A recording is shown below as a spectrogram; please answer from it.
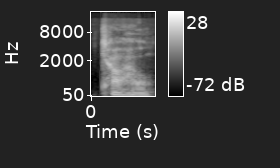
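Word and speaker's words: Cathal: It's a Cahal. You have such a um interesting name. Cahal with the T written with the C A T H A L with the T silent.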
